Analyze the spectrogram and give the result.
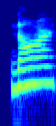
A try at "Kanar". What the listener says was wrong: Hi, it's actually Kanar, which is fine. Yeah, well, you pronounce the K, so it's Kanar.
